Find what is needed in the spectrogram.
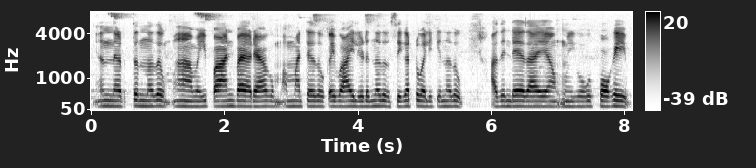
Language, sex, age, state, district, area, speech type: Malayalam, female, 45-60, Kerala, Alappuzha, rural, spontaneous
